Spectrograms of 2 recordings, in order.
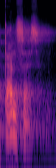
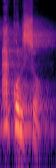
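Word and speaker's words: Arkansas: to aanso I know people call it a aners it's not called aers it's called AO in fact they passed a law on the pronunciation of aono if you say AAS they tell you no it is wrong it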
